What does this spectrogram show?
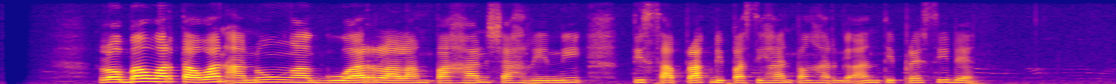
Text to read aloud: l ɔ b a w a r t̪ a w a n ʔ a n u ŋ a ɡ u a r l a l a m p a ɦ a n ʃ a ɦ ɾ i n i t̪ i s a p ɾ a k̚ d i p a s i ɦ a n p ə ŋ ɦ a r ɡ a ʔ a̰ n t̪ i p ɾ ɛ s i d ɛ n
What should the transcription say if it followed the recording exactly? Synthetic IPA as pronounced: l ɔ b a w a r t̪ a w a n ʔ a n u ŋ a ɡ u a r l a l a m p a ɦ a n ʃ a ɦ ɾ i n i t̪ i s a p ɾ a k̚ d i p a s i ɦ a n p ə ŋ ɦ a r ɡ a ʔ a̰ n t̪ i p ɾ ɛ s i d ɛ n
